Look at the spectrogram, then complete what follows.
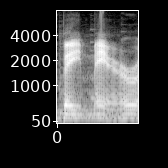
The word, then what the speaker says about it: Baymare: And Bamer is pronounced Baymare, okay.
